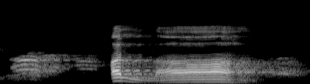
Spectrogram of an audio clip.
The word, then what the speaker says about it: اللہ: کا اسم ذات ہے، اس میں اللہ آخر میں ہے کی آواز آنی چاہیے، اللہ صرف کہنا یہ صحیح تلفظ نہیں، اللہ یہ اسم ذات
